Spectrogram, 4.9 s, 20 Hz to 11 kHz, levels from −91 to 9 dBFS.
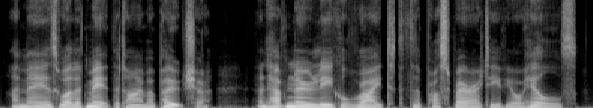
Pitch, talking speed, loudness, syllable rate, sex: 200 Hz, 255 wpm, -17 LUFS, 6.4 syllables/s, female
